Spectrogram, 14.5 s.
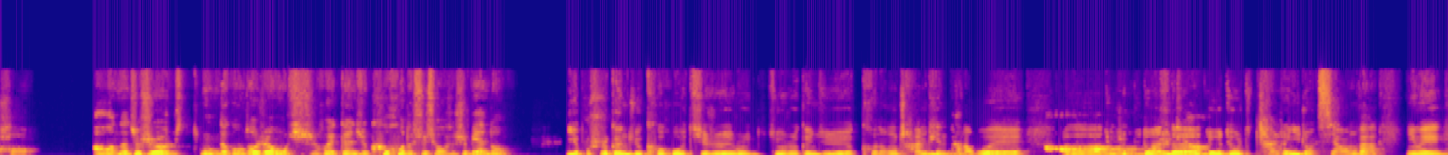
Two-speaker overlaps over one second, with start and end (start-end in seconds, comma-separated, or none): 10.7-12.2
